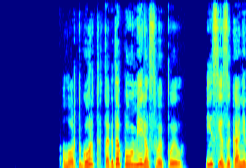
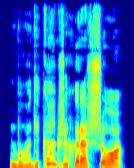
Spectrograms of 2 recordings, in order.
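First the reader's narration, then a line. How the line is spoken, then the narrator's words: Blissful moan. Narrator (Russian): простонала Шарлин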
